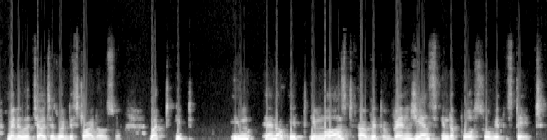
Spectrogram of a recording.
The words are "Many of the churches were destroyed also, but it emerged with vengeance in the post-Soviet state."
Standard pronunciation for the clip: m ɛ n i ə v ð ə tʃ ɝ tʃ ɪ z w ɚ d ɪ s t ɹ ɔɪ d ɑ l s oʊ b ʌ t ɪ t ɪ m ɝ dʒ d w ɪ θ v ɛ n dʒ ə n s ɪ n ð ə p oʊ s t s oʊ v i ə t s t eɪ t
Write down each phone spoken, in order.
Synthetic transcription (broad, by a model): m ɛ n i ə v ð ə tʃ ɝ tʃ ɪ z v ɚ d ɪ s t ɹ ɔɪ d ɑ l s oʊ b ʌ t ɪ t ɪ m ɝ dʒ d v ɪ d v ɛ n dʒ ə n s ɪ n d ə p oʊ s t s oʊ v i ə t s t eɪ t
